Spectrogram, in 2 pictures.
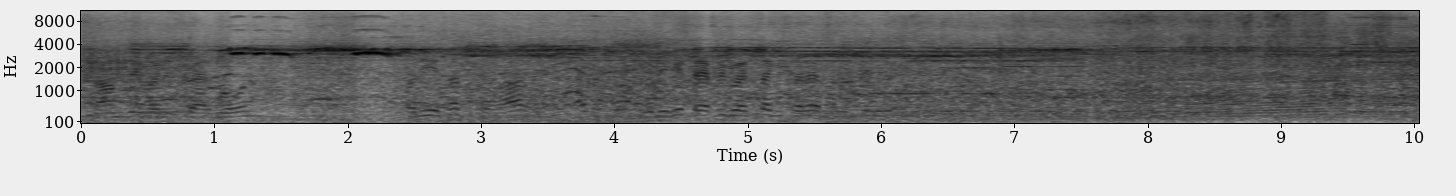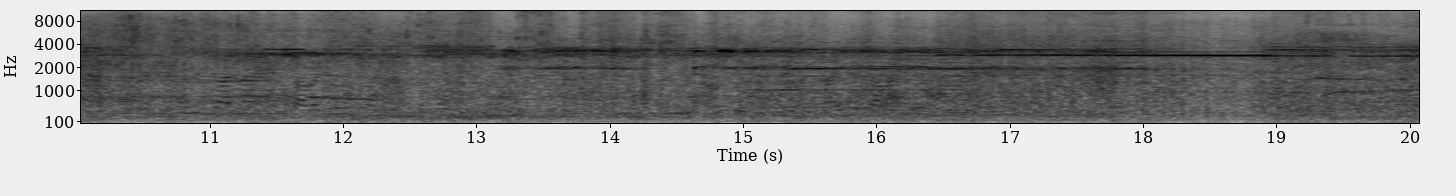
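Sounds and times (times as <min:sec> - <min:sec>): motorcycle and car engines passing: 0:00.0 - 0:01.1, 0:03.1 - 0:20.0
crowd voices: 0:00.0 - 0:20.0.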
